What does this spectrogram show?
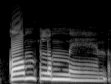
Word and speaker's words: komplemen: Yang keempat, L union M itu adalah K komplement. Oh iya teman-teman, jadi kalau ada A pangkat C itu bacanya adalah komplement.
